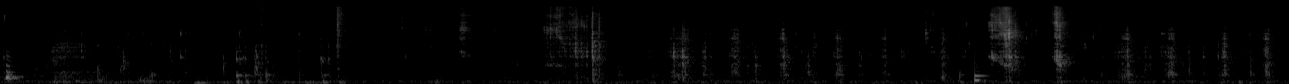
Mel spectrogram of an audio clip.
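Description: A person chewing food close to the microphone, with crunchy bites; the loudest crunches come about five and a half and ten seconds in.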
